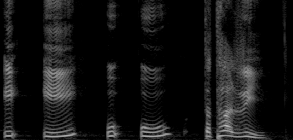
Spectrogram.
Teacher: समृत स्वर में ना के बराबर मुंह खुला होता है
